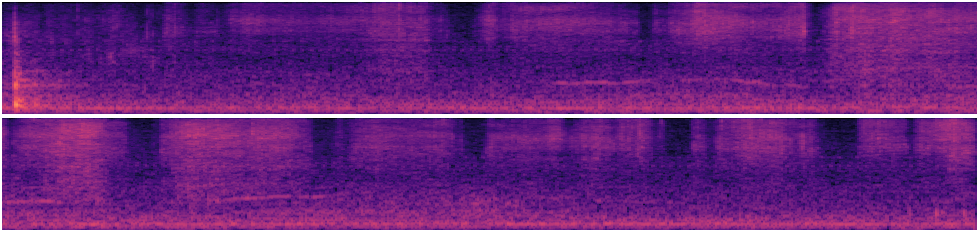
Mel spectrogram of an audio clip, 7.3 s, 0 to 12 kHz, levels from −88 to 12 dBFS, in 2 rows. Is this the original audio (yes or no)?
yes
